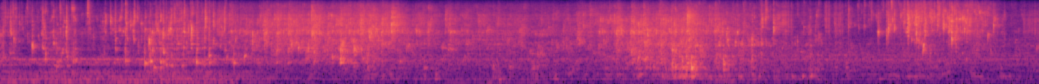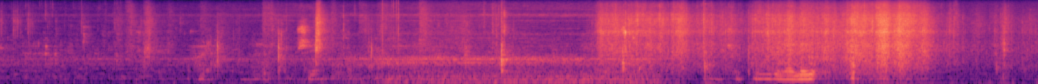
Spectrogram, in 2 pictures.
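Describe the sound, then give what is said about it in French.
Wet squelching and dripping as wool is pressed so ash lye runs into water: irregular soft splashes and trickles, rising and falling in loudness, with louder wet bursts toward the end. “On presse bien pour que le jus de cendre aille bien dans l'eau.”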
